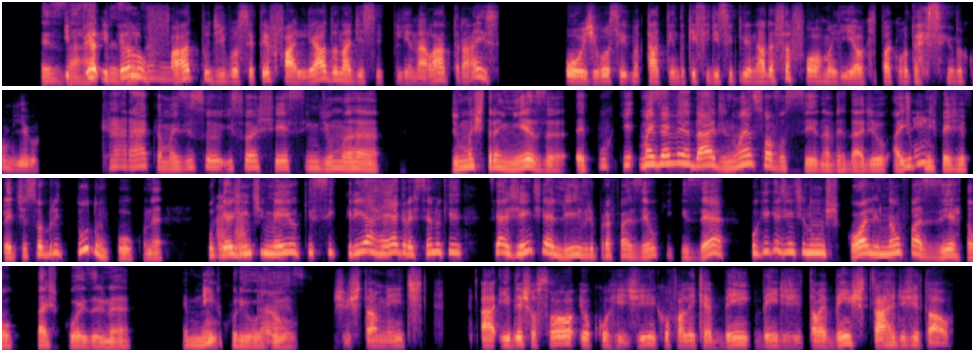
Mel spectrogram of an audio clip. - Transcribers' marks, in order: none
- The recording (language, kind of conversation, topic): Portuguese, podcast, Como você evita distrações no celular enquanto trabalha?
